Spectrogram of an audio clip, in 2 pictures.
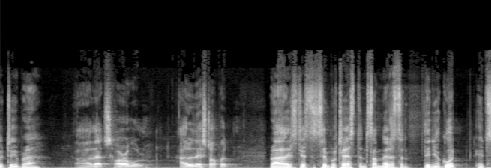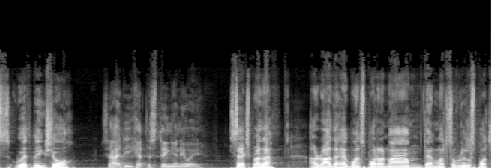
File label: Syphilis AD Tag Boys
